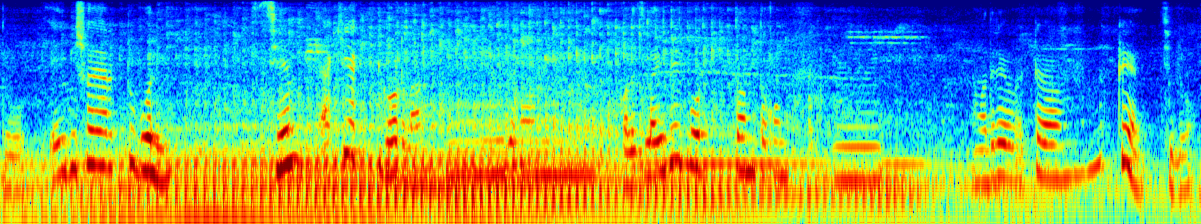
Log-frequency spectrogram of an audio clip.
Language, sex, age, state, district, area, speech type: Bengali, male, 30-45, West Bengal, Uttar Dinajpur, urban, spontaneous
